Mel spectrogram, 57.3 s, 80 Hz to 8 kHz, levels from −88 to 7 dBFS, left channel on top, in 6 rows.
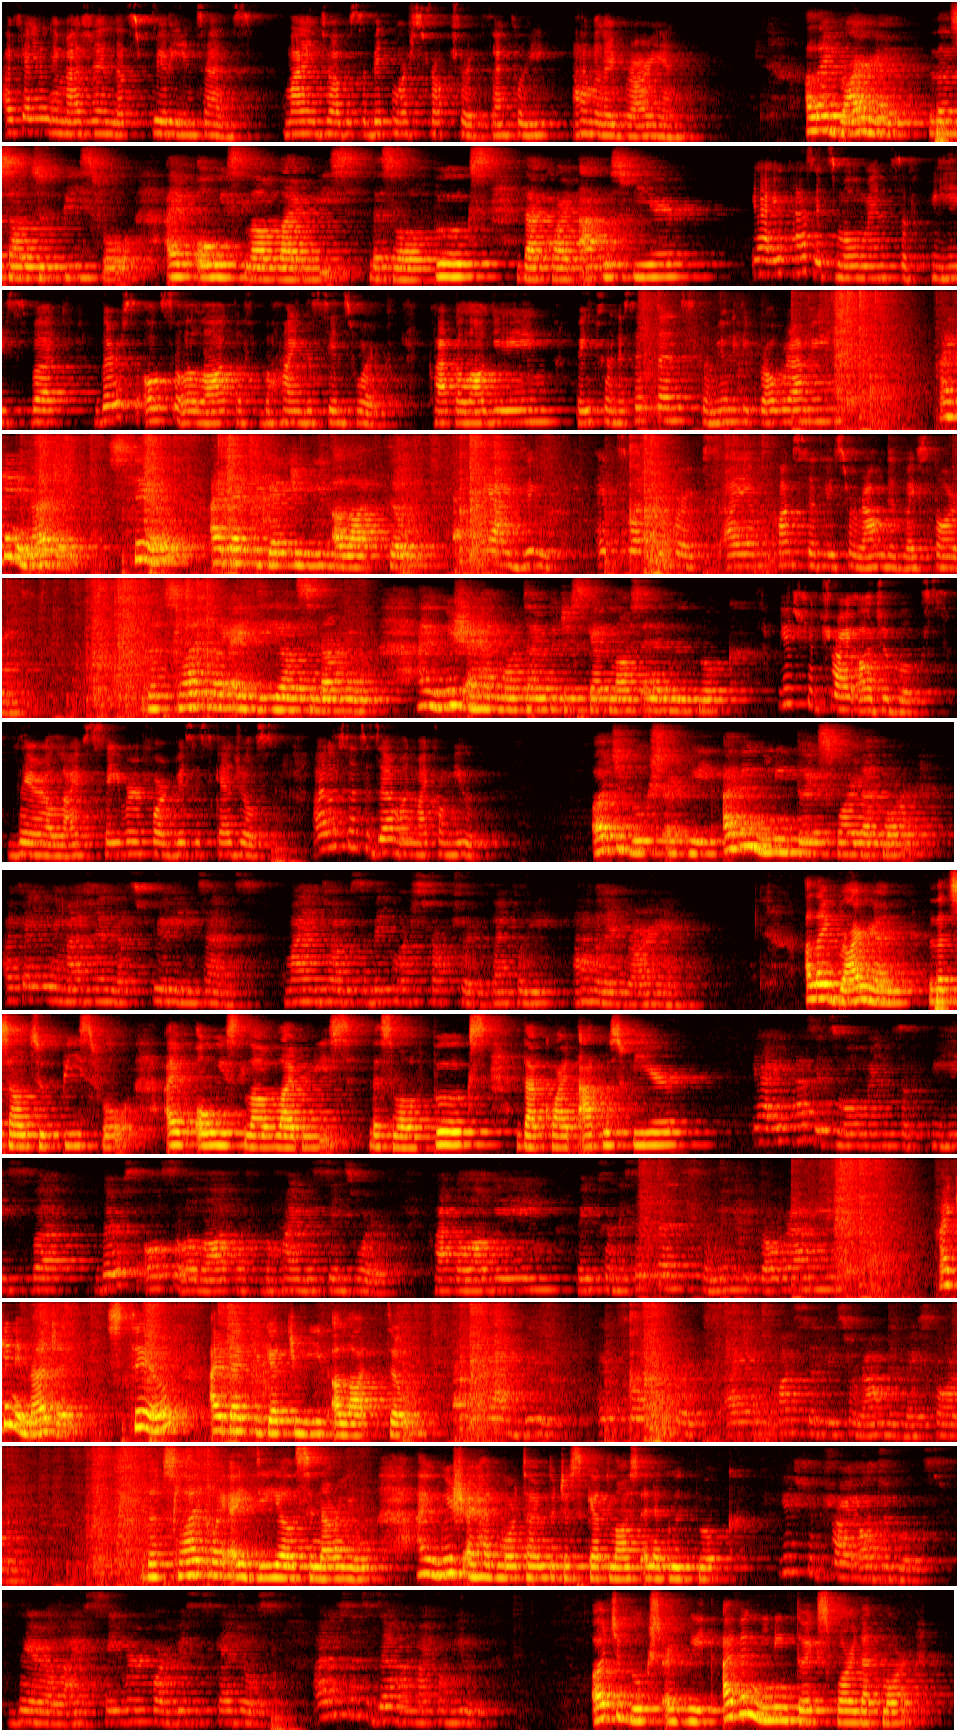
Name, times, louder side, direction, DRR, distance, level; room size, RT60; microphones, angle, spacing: voice 1, 0.0-2.5 2.8-5.5 5.7-6.9 17.1-19.7 20.0-22.9 23.4-24.6 24.9-27.5 33.3-34.2 34.6-38.5 46.0-47.5 47.8-52.5, left 5 dB, 85° left, 6 dB, 0.3 m, -37 dB
voice 2, 8.0-9.0 9.3-16.3 28.5-29.4 29.7-32.9 39.6-45.3 53.7-56.8, right 3 dB, 75° right, 3 dB, 0.4 m, -27 dB
sound 1, 25.5-26.7 27.0-36.6 37.1-37.2 37.5-37.6 38.0-41.8, left 1 dB, 10° left, 0.5 m, -36 dB
2.7 x 2.3 x 3.1 m, 1.1 s
head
